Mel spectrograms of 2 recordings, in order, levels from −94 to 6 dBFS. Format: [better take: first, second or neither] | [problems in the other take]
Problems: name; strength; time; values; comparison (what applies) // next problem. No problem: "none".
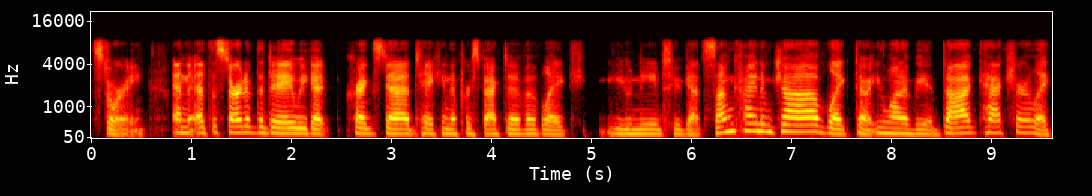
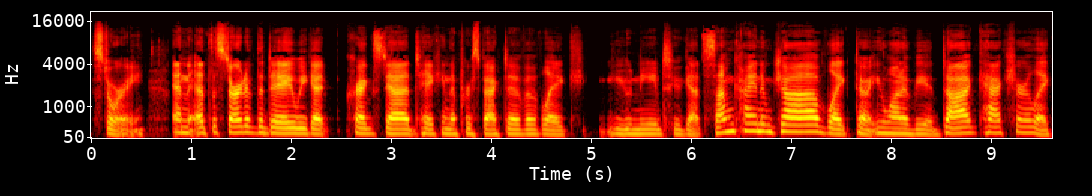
second | garbled, watery; badly; nothing above 8 kHz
